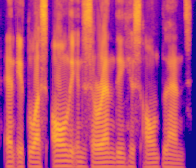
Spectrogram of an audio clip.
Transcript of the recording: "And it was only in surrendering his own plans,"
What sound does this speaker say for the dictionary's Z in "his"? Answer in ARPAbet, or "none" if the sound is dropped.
S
